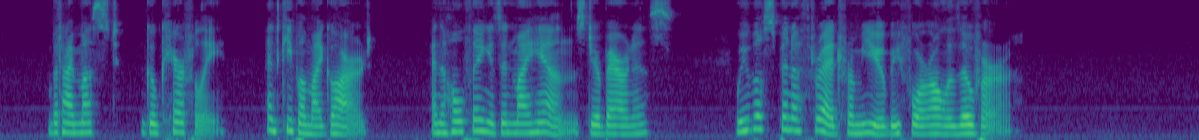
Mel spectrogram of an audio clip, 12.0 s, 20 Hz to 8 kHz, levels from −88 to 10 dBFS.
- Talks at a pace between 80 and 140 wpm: No, average, 155 wpm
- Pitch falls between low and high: No, high, 195 Hz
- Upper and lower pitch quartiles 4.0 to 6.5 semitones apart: No, average, 3.2 semitones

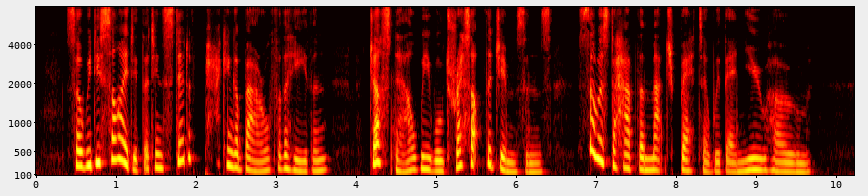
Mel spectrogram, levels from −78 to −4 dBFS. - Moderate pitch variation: No, wide, 7.0 semitones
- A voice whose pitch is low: No, high, 190 Hz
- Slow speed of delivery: No, average, 180 wpm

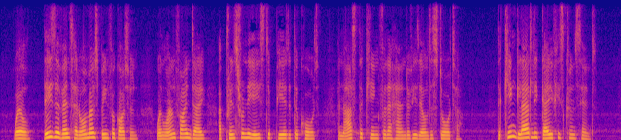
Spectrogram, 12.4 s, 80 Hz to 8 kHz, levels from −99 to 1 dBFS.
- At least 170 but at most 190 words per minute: Yes, average, 180 wpm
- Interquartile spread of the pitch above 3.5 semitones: No, average, 3.2 semitones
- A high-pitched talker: Yes, high, 205 Hz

